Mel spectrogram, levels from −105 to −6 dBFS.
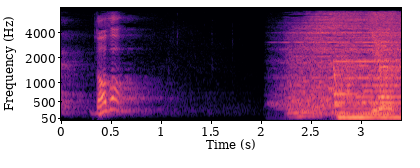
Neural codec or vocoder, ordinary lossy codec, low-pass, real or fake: none; AAC, 32 kbps; 7.2 kHz; real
